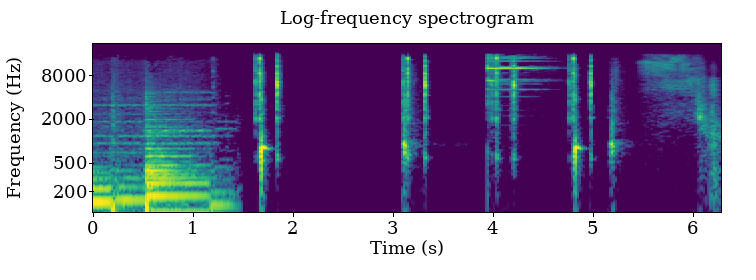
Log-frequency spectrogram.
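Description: An intro music sting ends about a second and a half in. It is followed by the sound effects of a subscribe-button animation: a string of short pops and clicks, with a bright bell-like ding near the middle.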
